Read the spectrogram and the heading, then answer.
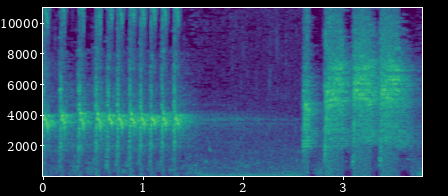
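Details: Grey-cheeked bulbul, used to coax stressed birds into answering. A rapid string of high, clipped chips fades into a short quiet gap, then loud, harsh, hissing bursts.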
